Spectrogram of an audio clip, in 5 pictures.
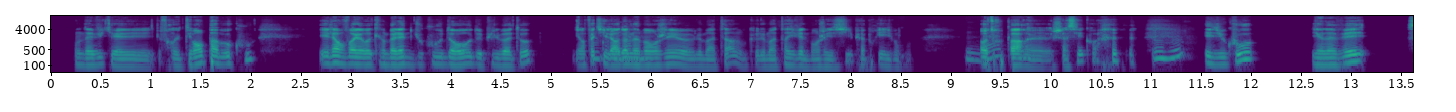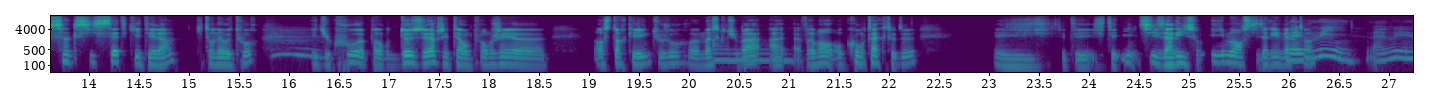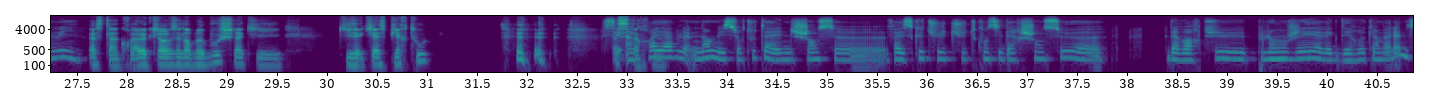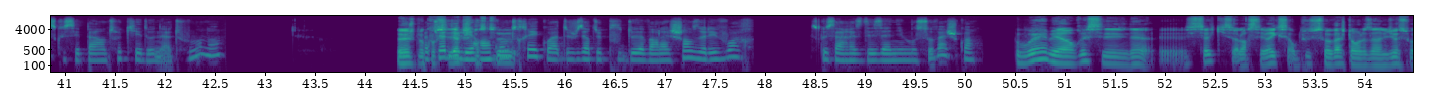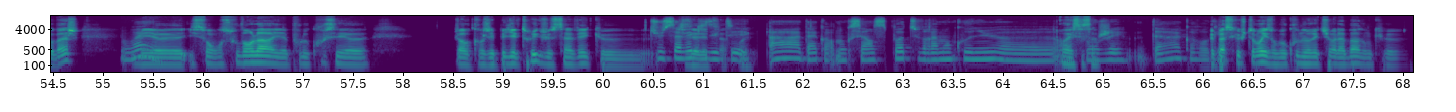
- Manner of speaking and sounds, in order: "enfin" said as "enfrin"; chuckle; gasp; chuckle; drawn out: "heu"
- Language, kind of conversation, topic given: French, podcast, As-tu un souvenir d’enfance lié à la nature ?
